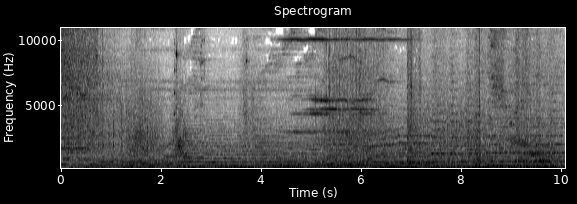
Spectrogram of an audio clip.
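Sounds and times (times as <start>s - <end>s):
orchestral film score: 0.0s - 10.0s.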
